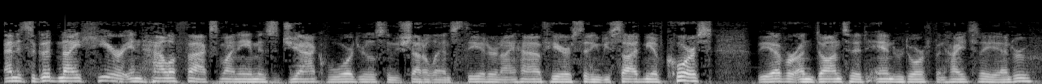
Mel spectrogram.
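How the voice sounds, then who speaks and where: A man's voice: medium pitch, steady tone, normal speed. A man hosting a radio show in a casual, chatty style. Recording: dull radio recording, loud noise.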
